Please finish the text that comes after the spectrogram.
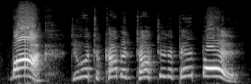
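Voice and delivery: loud, high-pitched holler; calling out. Acted. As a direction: shout for a friend in another room. Calling Mark from elsewhere.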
